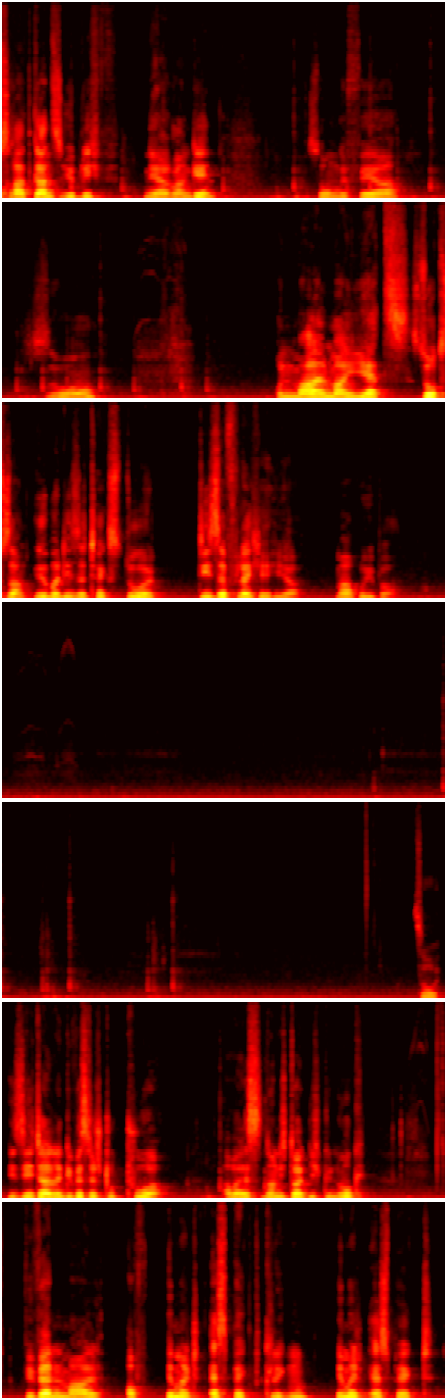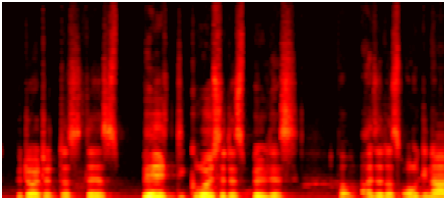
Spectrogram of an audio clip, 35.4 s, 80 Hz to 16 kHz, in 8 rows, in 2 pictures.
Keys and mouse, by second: 0.8 shift+middle click, 1.6 middle click, 3.0 shift+middle click, 3.7 middle click, 4.3 shift+middle click, 4.9 middle click, 5.5 shift+middle click, 6.3 click, 12.2 click, 14.5-17.0 drag, 17.7 middle click, 18.4 shift+middle click, 19.5-23.6 middle drag, 24.3 shift+middle click, 24.8 middle click.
